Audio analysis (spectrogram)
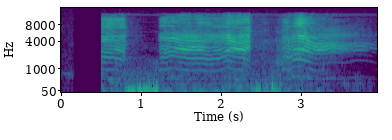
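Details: Sea otter pup in California, separated from its mother and crying for her before a rescue center reunited them; loud, wavering, harmonic wails like a baby's cry come in three long bursts over low rumbling background noise.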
